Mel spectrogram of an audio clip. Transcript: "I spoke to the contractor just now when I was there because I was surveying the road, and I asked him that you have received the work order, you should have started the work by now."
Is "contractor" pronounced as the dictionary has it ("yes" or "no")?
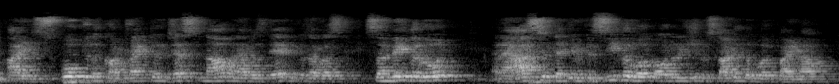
yes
